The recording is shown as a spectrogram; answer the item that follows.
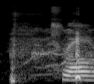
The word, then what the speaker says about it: Trull: yeah rhymes with doll troll rhymes with doll I have you and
